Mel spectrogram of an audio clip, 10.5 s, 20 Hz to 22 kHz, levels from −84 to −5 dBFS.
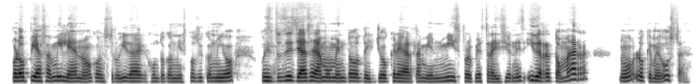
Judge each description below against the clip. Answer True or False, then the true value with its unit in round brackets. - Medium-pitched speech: True (165 Hz)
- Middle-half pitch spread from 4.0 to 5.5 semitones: False (2.4 semitones)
